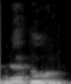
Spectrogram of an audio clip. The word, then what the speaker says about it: Woeber: watch did i watch the spell the pronunciation of your last name um wilbur did you say wilbur i did i did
